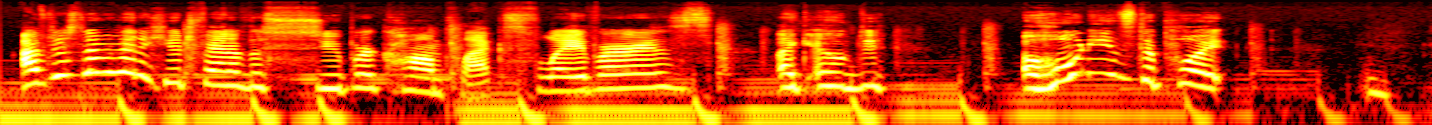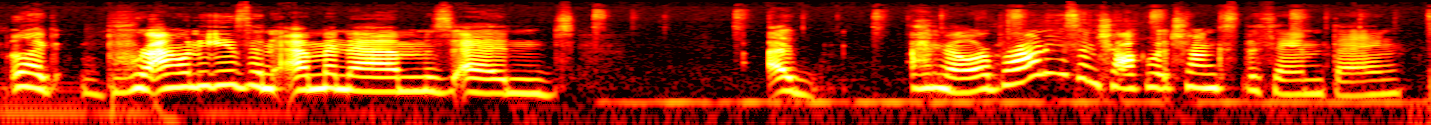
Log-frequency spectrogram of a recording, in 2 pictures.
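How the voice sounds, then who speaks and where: With music in the background, a woman uses a raised, projected voice at a high pitch, speaking fairly slowly with lively intonation and long, frequent pauses. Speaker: streamer. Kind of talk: casual chat.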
